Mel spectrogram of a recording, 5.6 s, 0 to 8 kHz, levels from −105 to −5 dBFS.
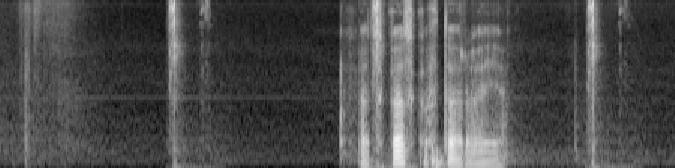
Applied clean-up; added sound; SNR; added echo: neural mask model RNNoise.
